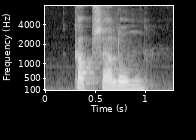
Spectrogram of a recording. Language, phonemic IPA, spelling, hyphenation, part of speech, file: Dutch, /ˈkɑp.saːˌlɔn/, kapsalon, kap‧sa‧lon, noun, Nl-kapsalon.ogg
- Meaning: 1. barber shop, hair salon 2. a type of fast food, consisting of fries topped with doner or shawarma meat, grilled with cheese and covered with salad; similar to a halal snack pack or munchy box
